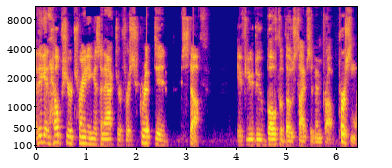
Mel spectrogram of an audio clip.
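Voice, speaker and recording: A man with an American accent speaks at a fairly quick pace with lively intonation. His fairly high voice has a bright, sharp tone in a dry, close sound with no echo. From rural US South. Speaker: actor and acting career coach. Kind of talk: casual interview chat.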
